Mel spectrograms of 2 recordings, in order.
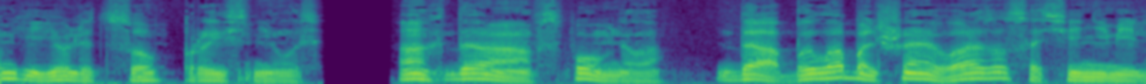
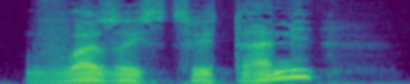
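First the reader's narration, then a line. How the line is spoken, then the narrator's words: Confused questioning. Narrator (Russian): растерянно переспросила Равена Дрейк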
